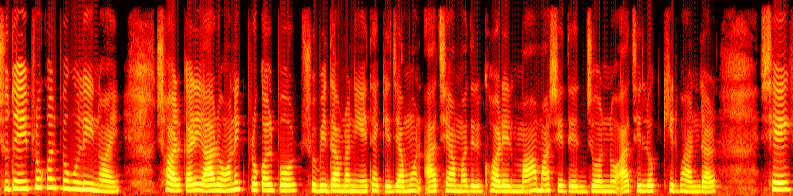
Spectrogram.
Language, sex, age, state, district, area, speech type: Bengali, female, 30-45, West Bengal, South 24 Parganas, rural, spontaneous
